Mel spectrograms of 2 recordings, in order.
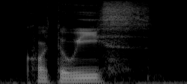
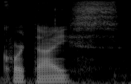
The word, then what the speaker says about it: Korthuis: what do you get Court due east Oh French Court ice mm-hmm which that's kind of technically how you pronounce it kind of thing yeah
